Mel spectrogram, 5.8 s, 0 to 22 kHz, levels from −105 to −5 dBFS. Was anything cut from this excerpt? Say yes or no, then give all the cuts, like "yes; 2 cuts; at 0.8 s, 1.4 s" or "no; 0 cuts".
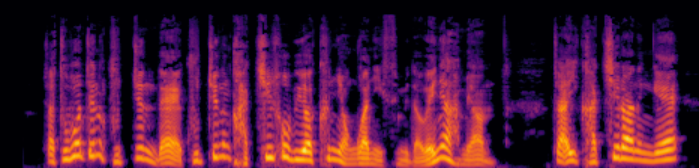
no; 0 cuts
